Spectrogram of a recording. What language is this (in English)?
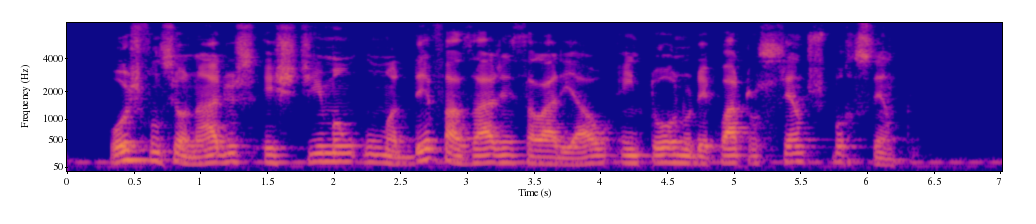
Portuguese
